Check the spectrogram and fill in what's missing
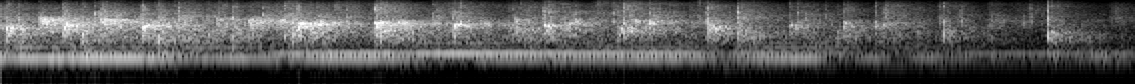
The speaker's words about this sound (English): Hey, can we please give a round of applause for this amazing worship team up here?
